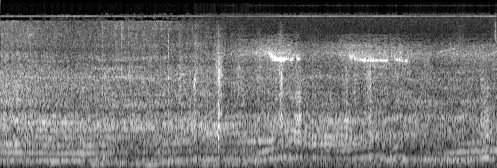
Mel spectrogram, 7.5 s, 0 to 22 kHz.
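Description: Ligier race car with a JS53 Evo 2 2-litre four-cylinder engine at a hillclimb, its engine note rising and falling through gear changes as it passes, loud and steady against a constant background roar.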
